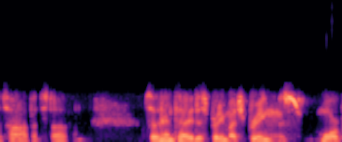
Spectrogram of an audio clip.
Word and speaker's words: hentai: Hentai? – Yeah, hentai.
